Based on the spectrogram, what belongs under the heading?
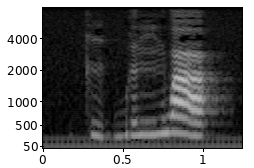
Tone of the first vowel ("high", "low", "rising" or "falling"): low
